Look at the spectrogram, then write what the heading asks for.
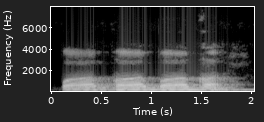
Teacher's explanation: ब का उच्चारण करते समय हम ओष्ठ का इस्तेमाल करते हैं, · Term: ओष्ठ व्यंजन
